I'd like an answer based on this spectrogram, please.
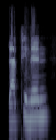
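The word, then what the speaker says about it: -rrhaphy: 자음 R이 두 개지만 R 하나로 발음해 주는 것. 라피는 봉합술 슈처 상처를 꿰매주는 시술법을 뜻합니다.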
